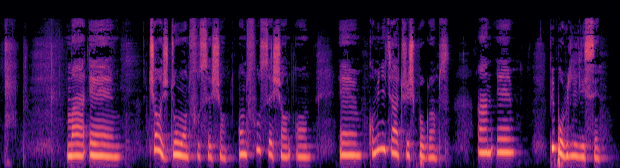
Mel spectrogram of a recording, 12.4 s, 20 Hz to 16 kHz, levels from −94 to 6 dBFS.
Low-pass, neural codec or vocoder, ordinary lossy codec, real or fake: 14.4 kHz; none; MP3, 48 kbps; real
